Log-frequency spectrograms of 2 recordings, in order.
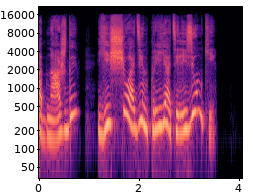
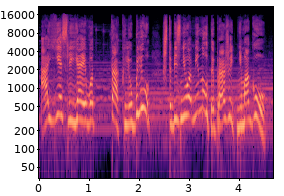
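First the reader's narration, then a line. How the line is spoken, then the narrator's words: Shouting. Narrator (Russian): кричал Изюмка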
